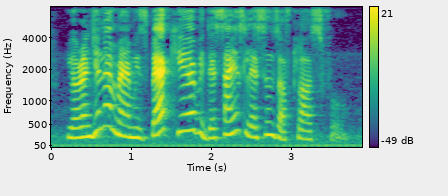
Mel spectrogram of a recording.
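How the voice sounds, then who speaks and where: Her tone bright and sharp, a woman speaks at a fairly high pitch with very wide pitch swings. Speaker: schoolteacher. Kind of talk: lesson revision.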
